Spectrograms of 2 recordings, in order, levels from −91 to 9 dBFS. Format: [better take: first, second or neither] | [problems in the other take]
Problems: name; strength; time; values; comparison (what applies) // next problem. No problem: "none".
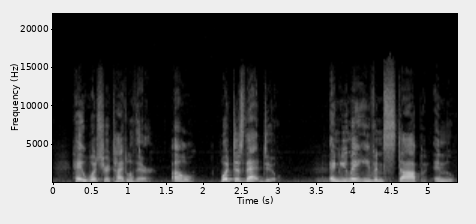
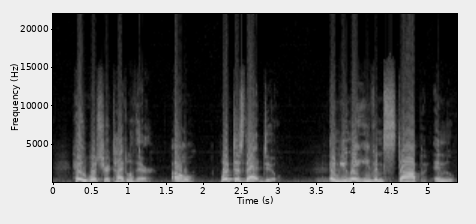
first | distortion; heavy; 10% of the sound clipped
